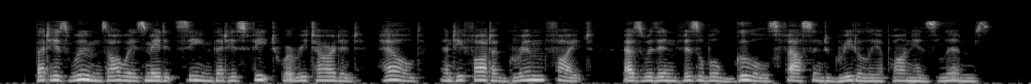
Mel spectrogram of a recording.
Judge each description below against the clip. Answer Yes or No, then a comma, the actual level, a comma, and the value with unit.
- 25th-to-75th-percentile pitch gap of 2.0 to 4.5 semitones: Yes, average, 2.9 semitones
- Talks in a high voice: No, medium, 175 Hz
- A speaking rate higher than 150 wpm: Yes, average, 165 wpm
